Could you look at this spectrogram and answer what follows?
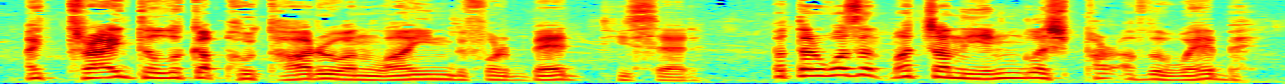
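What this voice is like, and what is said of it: Imitates another person's accent. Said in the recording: “take another stab at Callum's accent ... Not a bad Callum. Not bad at all.”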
